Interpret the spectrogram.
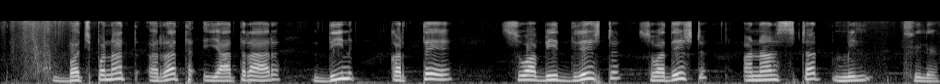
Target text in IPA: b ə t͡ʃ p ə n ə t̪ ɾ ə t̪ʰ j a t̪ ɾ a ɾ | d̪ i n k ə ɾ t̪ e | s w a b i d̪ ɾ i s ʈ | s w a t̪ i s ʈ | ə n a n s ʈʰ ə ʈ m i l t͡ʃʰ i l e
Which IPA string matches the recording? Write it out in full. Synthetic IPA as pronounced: b ə t͡ʃ p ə n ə t̪ ɾ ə t̪ʰ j a t̪ ɾ a ɾ | d̪ i n k ə ɾ t̪ e | s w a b i d̪ ɾ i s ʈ | s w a d̪ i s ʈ | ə n a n s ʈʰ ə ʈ m i l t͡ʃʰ i l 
